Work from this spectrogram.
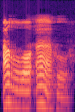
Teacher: di sana ada nun sukun ketemu dengan huruf ra, maka hukum bacaannya adalah idgham bila gunnah.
